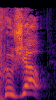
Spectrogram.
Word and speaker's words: Peugeot: It's Peugeot. But you I don't go Pujago.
